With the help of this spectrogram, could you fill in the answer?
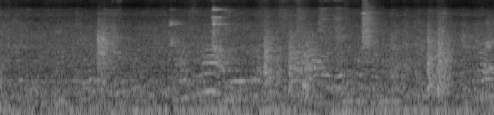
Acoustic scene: restaurant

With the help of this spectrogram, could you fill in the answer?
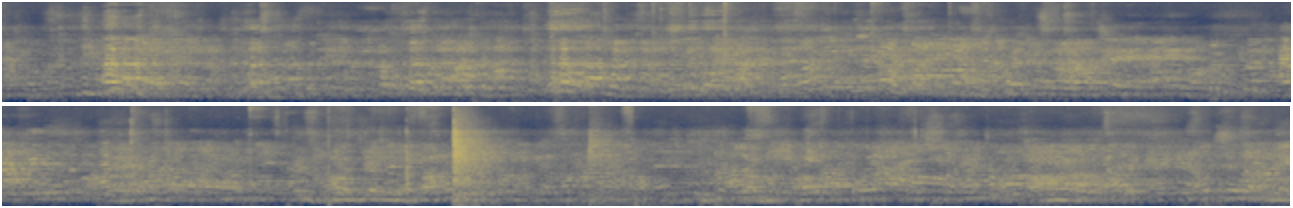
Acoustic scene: crowded indoor space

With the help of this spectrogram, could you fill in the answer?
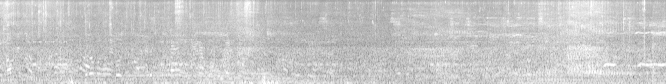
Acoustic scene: street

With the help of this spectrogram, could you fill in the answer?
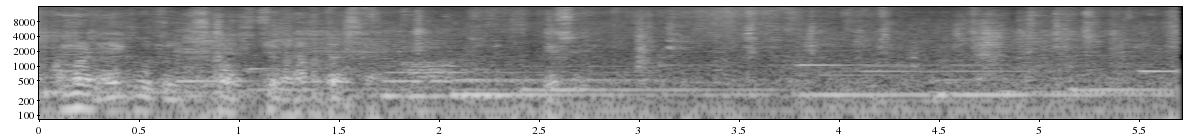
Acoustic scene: restaurant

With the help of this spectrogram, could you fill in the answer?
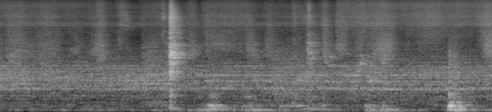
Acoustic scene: restroom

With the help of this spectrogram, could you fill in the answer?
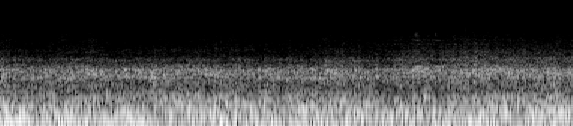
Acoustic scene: car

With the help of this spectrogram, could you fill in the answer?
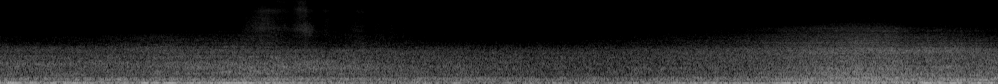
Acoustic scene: residential area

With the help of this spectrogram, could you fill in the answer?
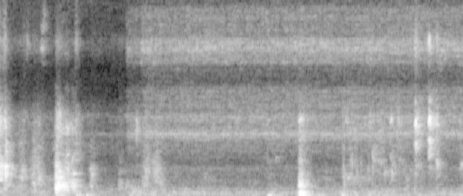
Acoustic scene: restroom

